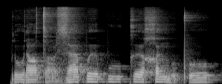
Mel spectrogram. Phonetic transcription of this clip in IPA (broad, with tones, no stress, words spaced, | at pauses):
ɾo˥ɾa˥ tˤəː˩za˥pəː˥ puː˥kəː˥ χə˥ŋo˩pʼo˥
